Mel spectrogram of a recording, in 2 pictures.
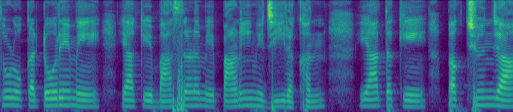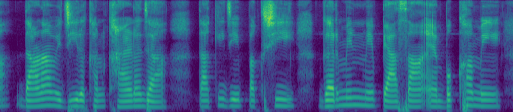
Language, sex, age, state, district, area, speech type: Sindhi, female, 18-30, Gujarat, Surat, urban, spontaneous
